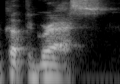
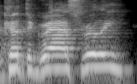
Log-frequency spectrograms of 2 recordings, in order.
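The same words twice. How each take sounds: First: Said in the usual way. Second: Louder, questioning disbelief; incredulous echo. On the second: Acted. New hire echoing the boss's request, incredulous. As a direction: throw the request back in disbelief.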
